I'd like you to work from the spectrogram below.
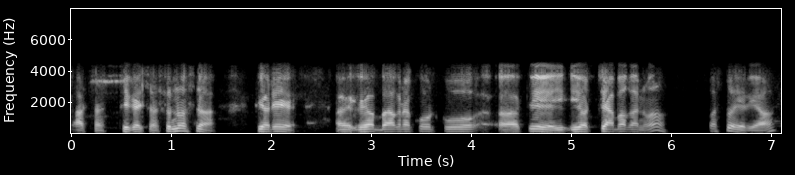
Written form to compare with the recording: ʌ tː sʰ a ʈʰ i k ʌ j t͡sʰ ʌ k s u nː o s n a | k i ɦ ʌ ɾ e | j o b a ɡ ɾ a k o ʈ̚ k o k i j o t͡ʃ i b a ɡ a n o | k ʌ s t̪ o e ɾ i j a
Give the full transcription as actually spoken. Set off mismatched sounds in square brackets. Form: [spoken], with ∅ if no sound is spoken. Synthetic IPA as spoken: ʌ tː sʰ a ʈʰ i k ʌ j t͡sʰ ʌ [∅] s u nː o s n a | k i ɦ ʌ ɾ e | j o b a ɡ ɾ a k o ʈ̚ k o k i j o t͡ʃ [a] b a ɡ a n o | k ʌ s t̪ o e ɾ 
